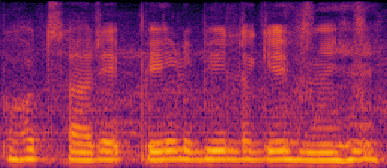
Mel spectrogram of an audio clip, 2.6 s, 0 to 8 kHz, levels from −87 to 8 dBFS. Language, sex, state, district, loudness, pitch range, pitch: Hindi, male, Uttar Pradesh, Lucknow, -13 LUFS, 150-160 Hz, 155 Hz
